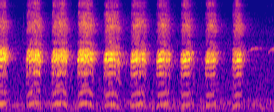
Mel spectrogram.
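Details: Female duck quacking loudly in an even run of nine nasal quacks, about two to three each second, the final ones trailing into a thinner rising note; quiet background.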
